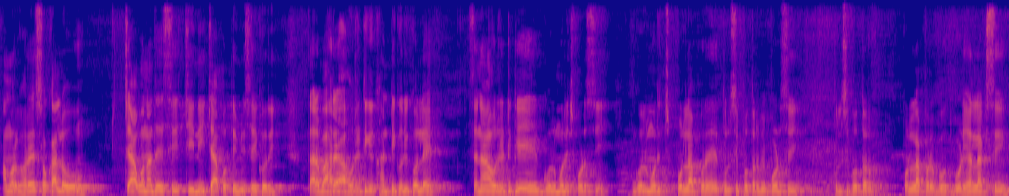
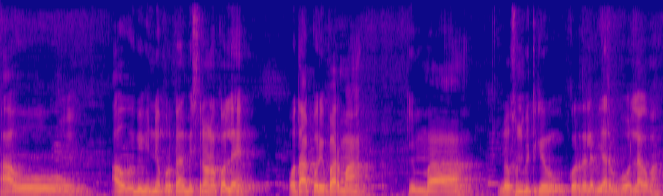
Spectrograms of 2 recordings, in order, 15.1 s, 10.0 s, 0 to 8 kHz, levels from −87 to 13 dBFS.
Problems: constant background noise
